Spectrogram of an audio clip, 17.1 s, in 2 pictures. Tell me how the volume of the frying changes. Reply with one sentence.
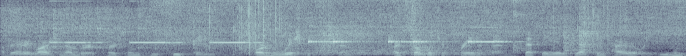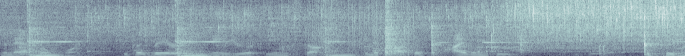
The loudness of the frying goes up.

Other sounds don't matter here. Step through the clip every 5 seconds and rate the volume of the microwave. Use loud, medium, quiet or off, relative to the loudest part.
medium, loud, loud, quiet.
